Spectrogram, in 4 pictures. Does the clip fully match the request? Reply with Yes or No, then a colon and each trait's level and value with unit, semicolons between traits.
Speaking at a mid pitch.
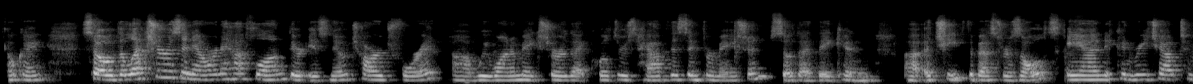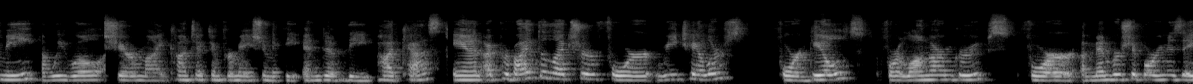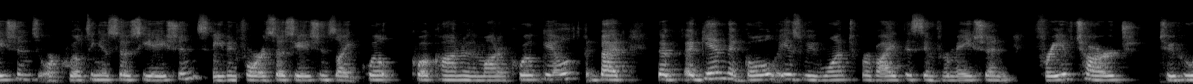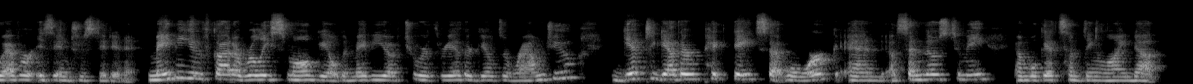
No: high, 210 Hz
